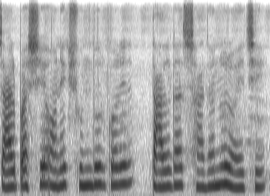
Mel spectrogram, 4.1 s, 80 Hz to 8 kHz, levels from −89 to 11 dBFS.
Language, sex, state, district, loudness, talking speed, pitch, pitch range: Bengali, female, West Bengal, Cooch Behar, -16 LUFS, 105 wpm, 245 Hz, 230-260 Hz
